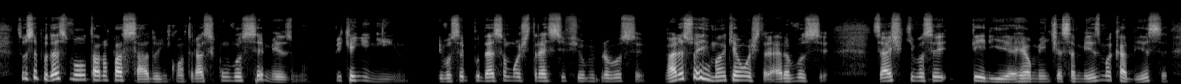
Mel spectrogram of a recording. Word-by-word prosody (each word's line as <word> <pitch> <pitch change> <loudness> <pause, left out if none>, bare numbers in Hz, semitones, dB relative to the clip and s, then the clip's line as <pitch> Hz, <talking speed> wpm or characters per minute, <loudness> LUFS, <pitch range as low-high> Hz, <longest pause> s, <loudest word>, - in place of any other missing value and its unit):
se - - -11
você 275 +3 +4
pudesse 265 +1 +3
voltar 220 -3 +2
no 200 - -6
passado 130 -11 +4
e - - -15
encontrasse 140 +2 -3
com 180 - -14
você 180 -1 +1
mesmo, 120 -1 -10 0.2
pequenininho, 170 -12 -6 0.3
e - - -11
você 150 +6 0
pudesse 170 +1 +1
mostrar 175 -2 -2
esse 170 +1 +3
filme 150 -1 -10
pra 150 - -7
você, 155 +2 -4 0.2
não - - +5
era - - +6
sua 290 -4 +4
irmã 195 -8 0
que 195 - +1
ia 205 - +3
mostrar, 190 -3 -3
era 145 - 0
você, 160 - 0 0.4
você - - -1
acha 170 +4 +4
que - - -10
você 175 0 0 0.2
teria 275 - -1
realmente 135 -1 -2
essa 145 - +5
mesma 155 +9 -5
cabeça, 155 - 0
170 Hz, 195 wpm, -22 LUFS, 145-195 Hz, 0.4 s, era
